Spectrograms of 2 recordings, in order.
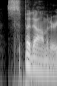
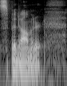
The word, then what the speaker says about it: speedometer: it's a speedometer so even though it has the word speed in it it's not pronounced the same way so it's a speedometer spedometer you you bar barely say the first little bit speedometer uh and then in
